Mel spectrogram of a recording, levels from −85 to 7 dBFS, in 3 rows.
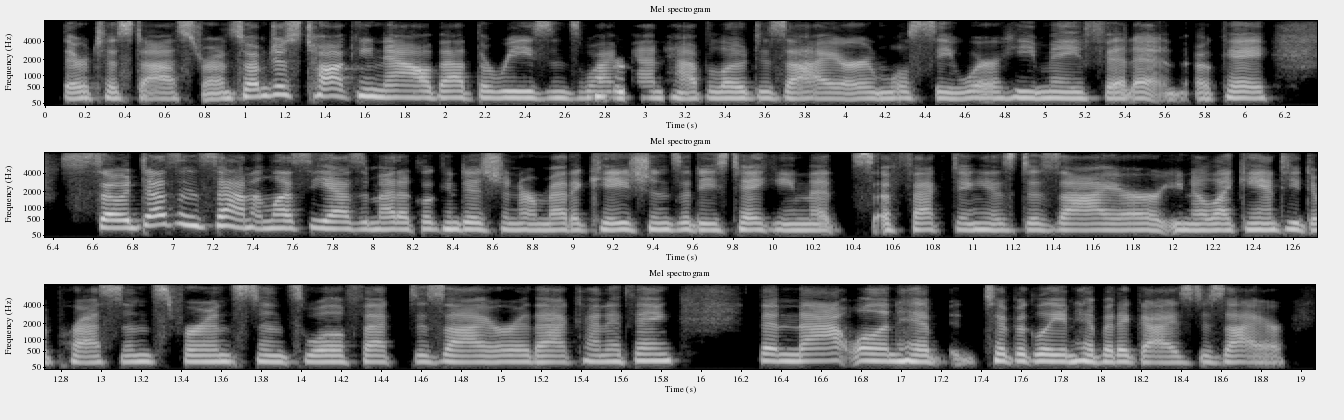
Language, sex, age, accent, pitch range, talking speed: English, female, 30-49, American, 175-205 Hz, 210 wpm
